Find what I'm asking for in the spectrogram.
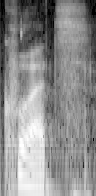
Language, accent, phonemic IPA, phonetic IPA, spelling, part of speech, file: German, Germany, /kʊʁt͡s/, [kʰʊɐ̯t͡s], kurz, adjective / adverb, De-kurz.ogg
- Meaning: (adjective) 1. short, quick, brief 2. short 3. short, concise, succinct (of words or writing) 4. near (being the closest to the shooting position, especially of the goal)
